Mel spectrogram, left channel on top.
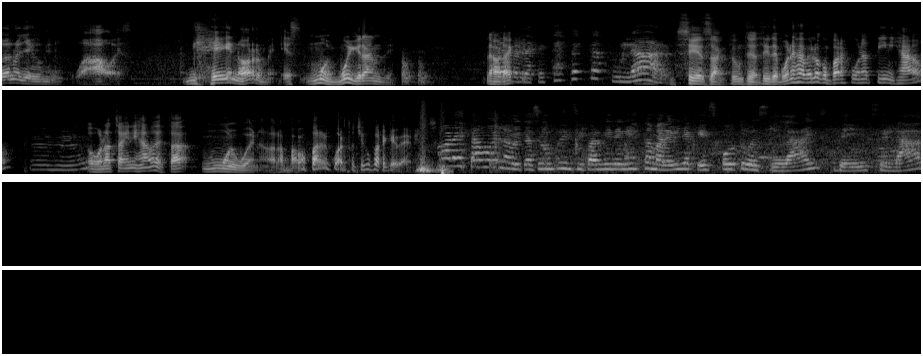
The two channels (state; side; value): silent; right; 53 dB below the other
